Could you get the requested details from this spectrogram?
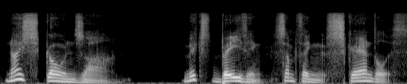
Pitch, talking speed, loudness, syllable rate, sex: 130 Hz, 90 wpm, -18 LUFS, 4.0 syllables/s, male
